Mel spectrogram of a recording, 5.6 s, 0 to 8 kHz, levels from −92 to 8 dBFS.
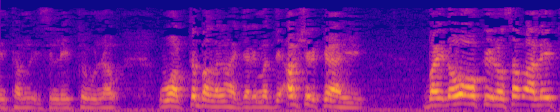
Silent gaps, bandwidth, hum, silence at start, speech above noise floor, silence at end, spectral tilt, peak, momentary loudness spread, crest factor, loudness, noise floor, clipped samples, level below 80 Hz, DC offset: none; 6.6 kHz; none; 0 s; 30 dB; 0.05 s; -7 dB/octave; -2 dBFS; 18 LU; 18 dB; -20 LUFS; -51 dBFS; under 0.1%; -52 dBFS; under 0.1%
